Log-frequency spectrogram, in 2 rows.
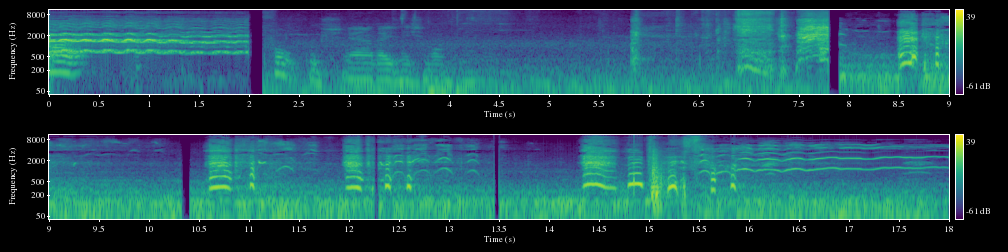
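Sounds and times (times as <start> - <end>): animal cries rising and falling: 0.0 - 2.0, 6.8 - 7.8.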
